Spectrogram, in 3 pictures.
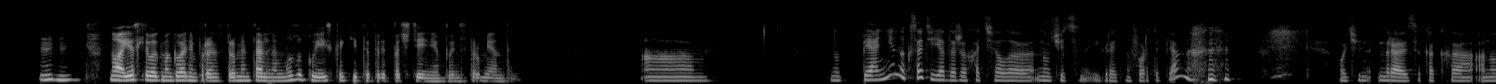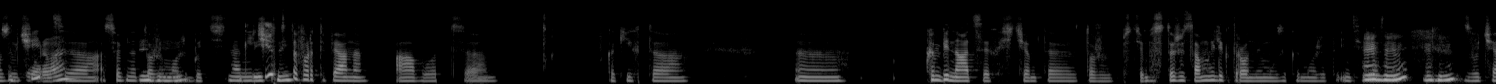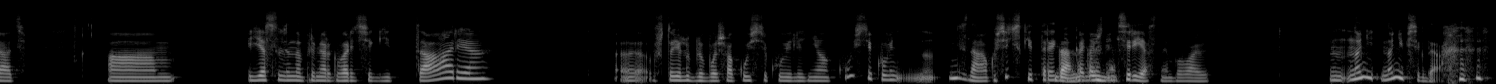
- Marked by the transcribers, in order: tapping; chuckle; tongue click; laugh
- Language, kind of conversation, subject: Russian, podcast, Как ты выбираешь музыку под настроение?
